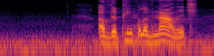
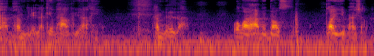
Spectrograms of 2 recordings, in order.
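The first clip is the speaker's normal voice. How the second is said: lower, softer scholarly Arabic murmur; Ben Bana; 6 semitones lower, 6 dB quieter, faster than usual. Retold or imitated. Kids playing scholar, copying Ben Bana low and soft. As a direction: play the pious old scholar, low and hushed. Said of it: "we all talk like Ben Bana".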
